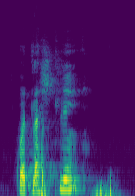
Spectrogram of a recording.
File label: "kuetlaxtli", Náhuatl; piel o cuero; skin or leather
